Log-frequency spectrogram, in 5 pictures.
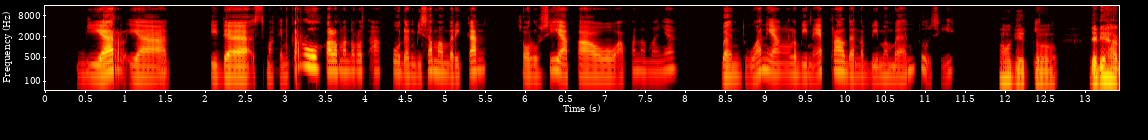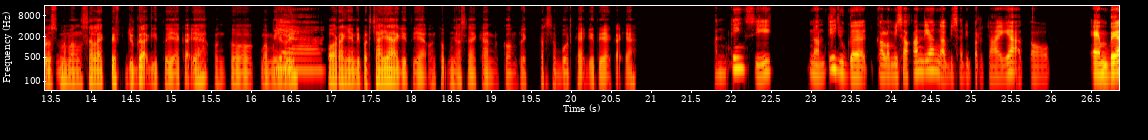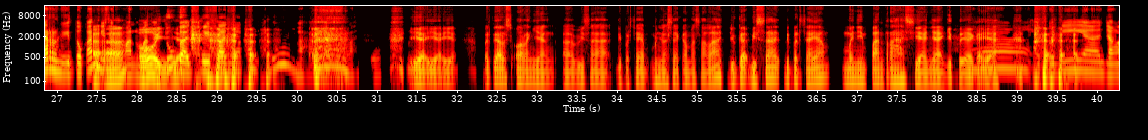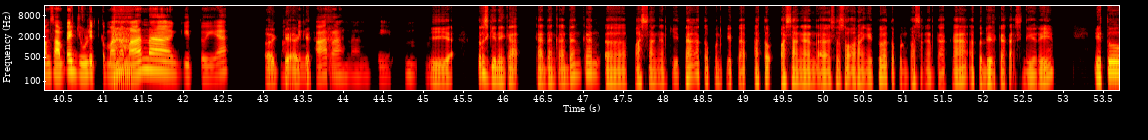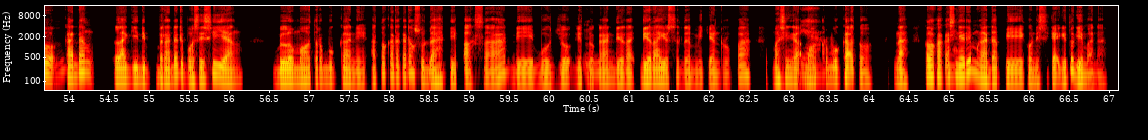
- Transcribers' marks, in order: chuckle; chuckle
- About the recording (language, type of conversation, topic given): Indonesian, podcast, Bagaimana cara suami istri tetap terbuka tentang perasaan tanpa bertengkar?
